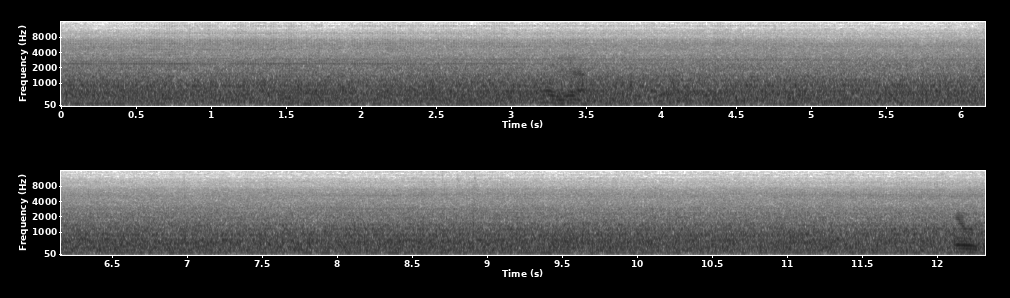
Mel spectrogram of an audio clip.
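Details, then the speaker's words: Fedders window air conditioner after oiling dried-up motor bearings and cleaning, tested with the cover on: even, steady hum with a smooth fan whoosh, no rattles, squeals or grinding; running normally. "okay now we test with the cover on sounds like an air conditioner to"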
